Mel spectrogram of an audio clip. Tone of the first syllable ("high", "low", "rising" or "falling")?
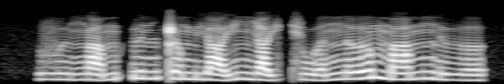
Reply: low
